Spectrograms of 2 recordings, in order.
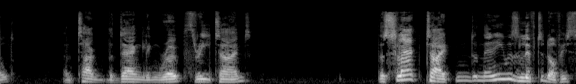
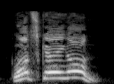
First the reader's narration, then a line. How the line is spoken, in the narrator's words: he shouted up at Boris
